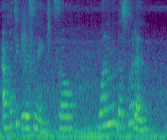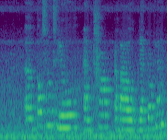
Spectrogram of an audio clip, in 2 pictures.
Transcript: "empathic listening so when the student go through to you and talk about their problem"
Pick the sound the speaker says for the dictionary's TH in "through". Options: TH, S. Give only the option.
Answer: S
